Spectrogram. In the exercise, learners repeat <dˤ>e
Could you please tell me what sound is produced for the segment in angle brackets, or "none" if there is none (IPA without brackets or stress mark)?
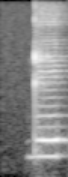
ɖ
